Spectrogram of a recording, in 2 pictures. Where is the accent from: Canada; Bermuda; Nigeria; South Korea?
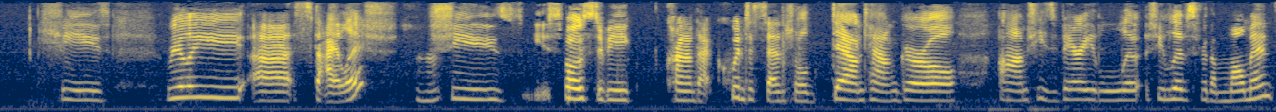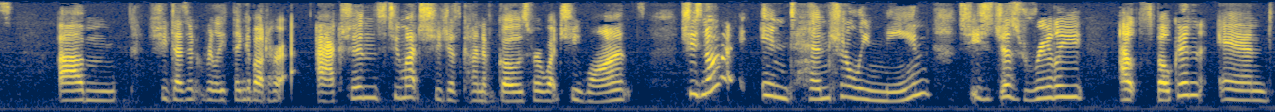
Canada; We're Canadian. We're Canadian, so technically we are supposed to speak French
